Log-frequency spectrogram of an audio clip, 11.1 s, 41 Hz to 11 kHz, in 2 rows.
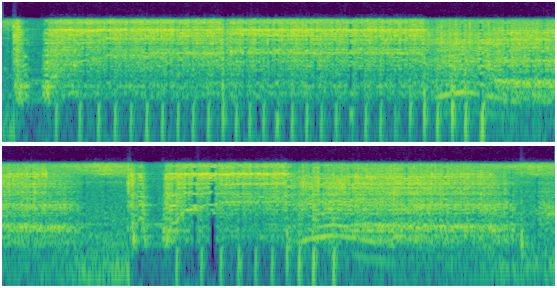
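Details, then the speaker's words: Old Ariens rototiller with an electric-start Tecumseh HH70 single-cylinder engine, just revived after sitting a while, throttle near idle: slow, lazy, slightly uneven putter of about three beats a second. Very low idle. "let me turn up the throttle a little bit sounds like i got it on just about idle or something"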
